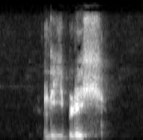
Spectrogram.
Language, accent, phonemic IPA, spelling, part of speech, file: German, Austria, /ˈliːplɪç/, lieblich, adjective, De-at-lieblich.ogg
- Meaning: 1. sweet 2. charming; adorable; lovely (of a person, usually female and/or a child) 3. lovely; wonderful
